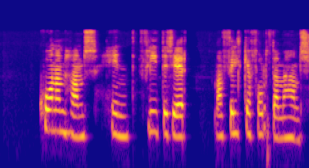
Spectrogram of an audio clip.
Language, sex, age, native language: Icelandic, female, 11, Icelandic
